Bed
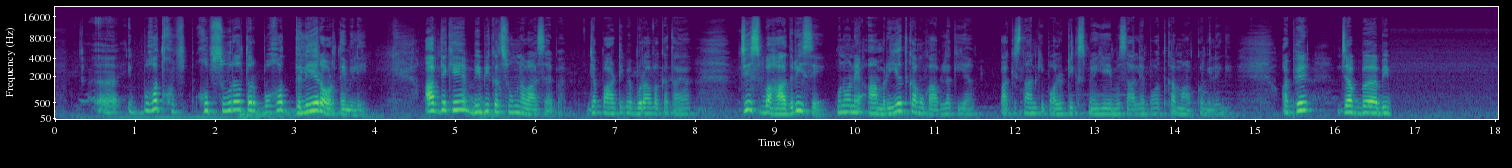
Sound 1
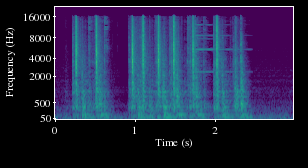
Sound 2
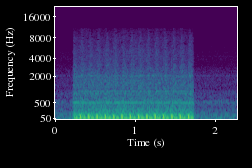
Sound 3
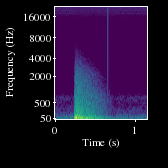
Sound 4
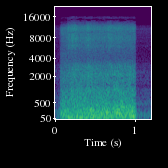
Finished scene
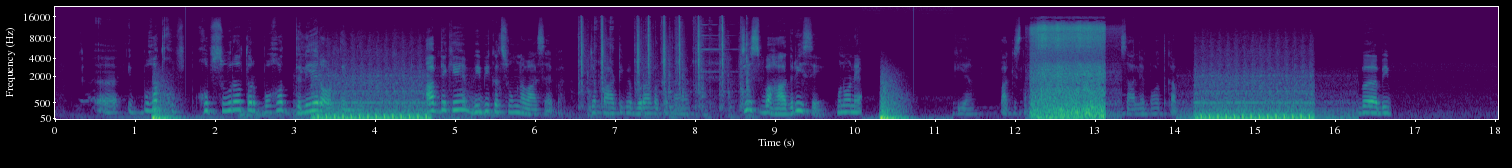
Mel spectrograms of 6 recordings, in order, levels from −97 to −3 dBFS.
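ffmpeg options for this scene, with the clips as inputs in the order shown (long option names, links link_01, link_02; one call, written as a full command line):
ffmpeg -i bed.wav -i cue0.wav -i cue1.wav -i cue2.wav -i cue3.wav -filter_complex "[3:a]asplit=2[link_01][link_02];[2:a]asplit=2[link_03][link_04];[0:a]volume=-16.5dB[link_05];[1:a]alimiter=limit=-12.5dB:level=0:latency=1:release=321[link_06];[4:a]highshelf=frequency=6100:gain=7[link_07];[link_04]aeval=exprs='val(0)+0.002*(sin(2*PI*60*n/s)+sin(2*PI*2*60*n/s)/2+sin(2*PI*3*60*n/s)/3+sin(2*PI*4*60*n/s)/4+sin(2*PI*5*60*n/s)/5)':channel_layout=same[link_08];[link_05]asplit=4[link_09][link_10][link_11][link_12];[link_09]atrim=end=10.074[link_13];[link_02]atrim=end=1.15,asetpts=PTS-STARTPTS,volume=-6.5dB[link_14];[link_10]atrim=start=11.216:end=12.124[link_15];[link_07]atrim=end=1.21,asetpts=PTS-STARTPTS,volume=-4.5dB[link_16];[link_11]atrim=start=13.326:end=14.014[link_17];[link_08]atrim=end=2.28,asetpts=PTS-STARTPTS,volume=-5.5dB[link_18];[link_12]atrim=start=16.286[link_19];[link_01]atrim=end=1.15,asetpts=PTS-STARTPTS,volume=-10.5dB,afade=type=in:duration=0.004:curve=hsin,afade=type=out:start_time=1.146:duration=0.004:curve=hsin,adelay=970[link_20];[link_03]atrim=end=2.28,asetpts=PTS-STARTPTS,volume=-6.5dB,afade=type=in:duration=0.004:curve=hsin,afade=type=out:start_time=2.276:duration=0.004:curve=hsin,adelay=2970[link_21];[link_06]atrim=end=2.97,asetpts=PTS-STARTPTS,volume=-12.5dB,afade=type=in:duration=0.004:curve=hsin,afade=type=out:start_time=2.966:duration=0.004:curve=hsin,adelay=6320[link_22];[link_13][link_14]acrossfade=duration=0.004:curve1=hsin:curve2=hsin[link_23];[link_23][link_15]acrossfade=duration=0.004:curve1=hsin:curve2=hsin[link_24];[link_24][link_16]acrossfade=duration=0.004:curve1=hsin:curve2=hsin[link_25];[link_25][link_17]acrossfade=duration=0.004:curve1=hsin:curve2=hsin[link_26];[link_26][link_18]acrossfade=duration=0.004:curve1=hsin:curve2=hsin[link_27];[link_27][link_19]acrossfade=duration=0.004:curve1=hsin:curve2=hsin[link_28];[link_28][link_20][link_21][link_22]amix=inputs=4:normalize=0" out.wav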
